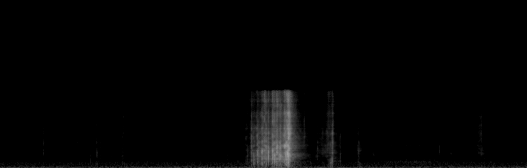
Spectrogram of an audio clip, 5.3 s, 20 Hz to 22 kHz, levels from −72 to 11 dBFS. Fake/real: fake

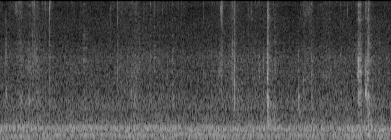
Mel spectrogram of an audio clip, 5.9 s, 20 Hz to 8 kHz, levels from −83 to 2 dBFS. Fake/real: fake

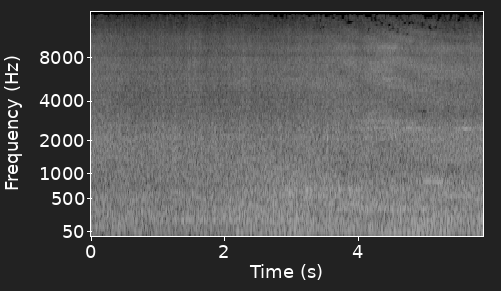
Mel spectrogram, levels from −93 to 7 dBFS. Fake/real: real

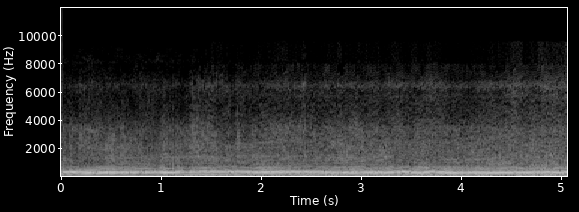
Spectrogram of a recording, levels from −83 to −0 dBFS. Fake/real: fake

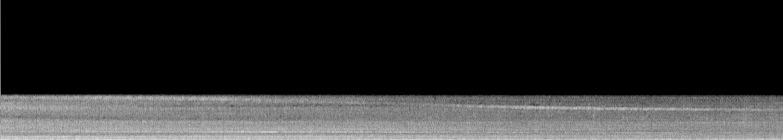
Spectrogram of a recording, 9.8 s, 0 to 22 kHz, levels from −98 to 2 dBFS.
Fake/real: fake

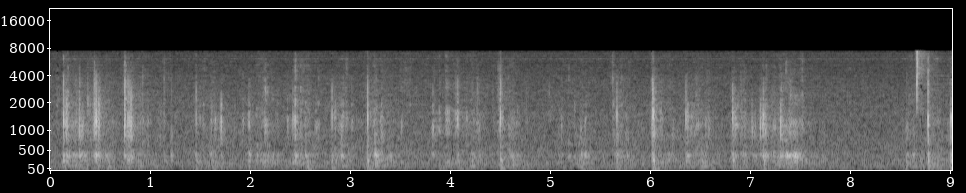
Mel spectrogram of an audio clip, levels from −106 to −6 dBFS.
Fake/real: fake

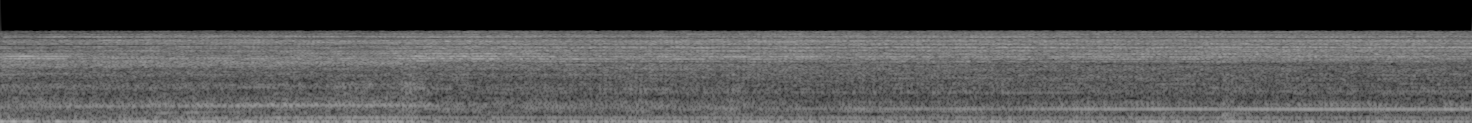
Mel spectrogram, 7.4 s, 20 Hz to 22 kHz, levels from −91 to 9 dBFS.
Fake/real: real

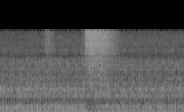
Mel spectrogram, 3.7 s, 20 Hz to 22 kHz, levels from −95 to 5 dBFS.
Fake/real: fake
